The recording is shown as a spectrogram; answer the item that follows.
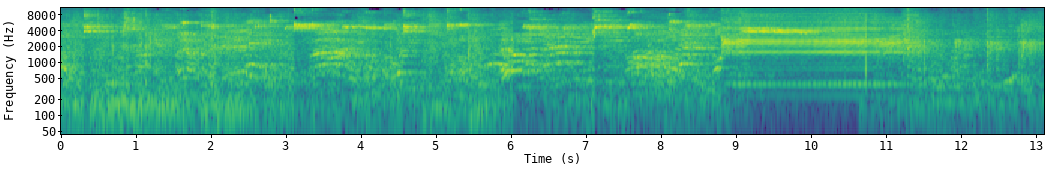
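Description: Scoreboard buzzer sounding one steady tone for about two seconds, about nine seconds in, as the game clock runs out to end the period. Around it are basketball dribbling and shouting voices in a reverberant gym.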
